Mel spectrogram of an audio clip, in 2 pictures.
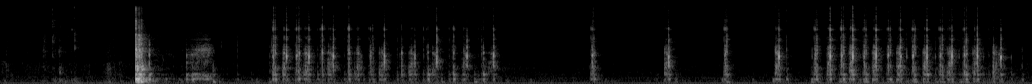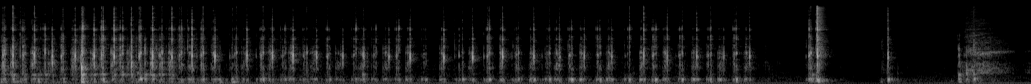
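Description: Plastic toy dinosaur handled close to the microphone: rapid runs of small plastic clicks and taps, with a sharper knock at the start and another near the end.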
